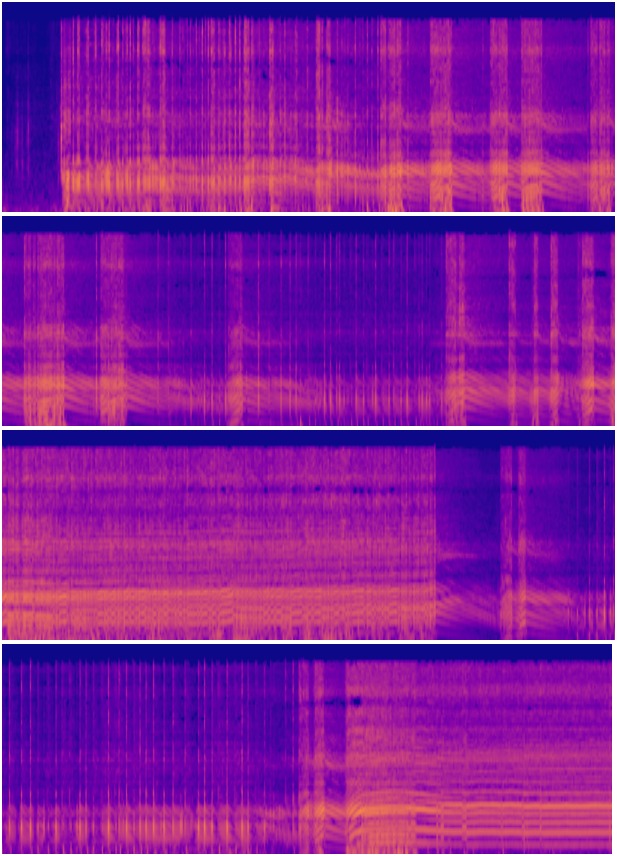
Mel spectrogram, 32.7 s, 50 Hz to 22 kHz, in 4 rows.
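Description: Holzfforma G366 two-stroke chainsaw with a gutted, open-holed muffler fires up about a second in. It is revved in quick throttle blips that rise and fall, held at full throttle for about five seconds, drops back briefly, then revs again and climbs as it begins cutting into a log at the end.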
